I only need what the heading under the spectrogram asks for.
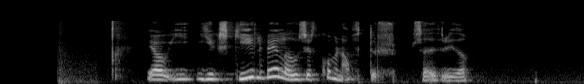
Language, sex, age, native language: Icelandic, female, 30-39, Icelandic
